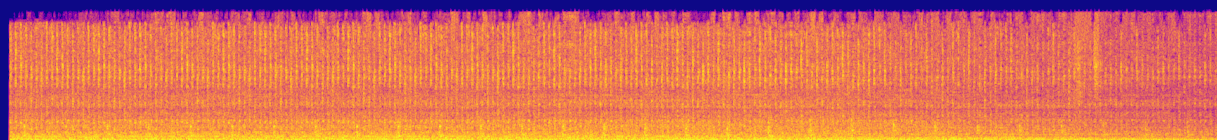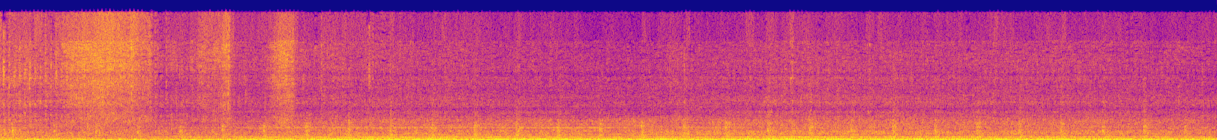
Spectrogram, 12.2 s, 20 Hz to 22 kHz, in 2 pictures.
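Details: '04 Porsche Cayenne S 4.5L V8, a high-mileage car, with a used swapped engine: a hollow knock repeats steadily at idle, about twice a second above the engine's drone. It is piston slap, later fixed with a rebuilt Nikasil engine with JE pistons.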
